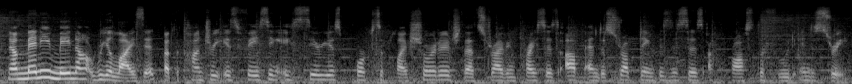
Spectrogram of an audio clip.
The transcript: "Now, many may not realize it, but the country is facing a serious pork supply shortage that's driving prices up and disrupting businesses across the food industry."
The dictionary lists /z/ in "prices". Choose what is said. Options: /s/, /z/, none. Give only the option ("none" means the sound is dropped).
/z/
